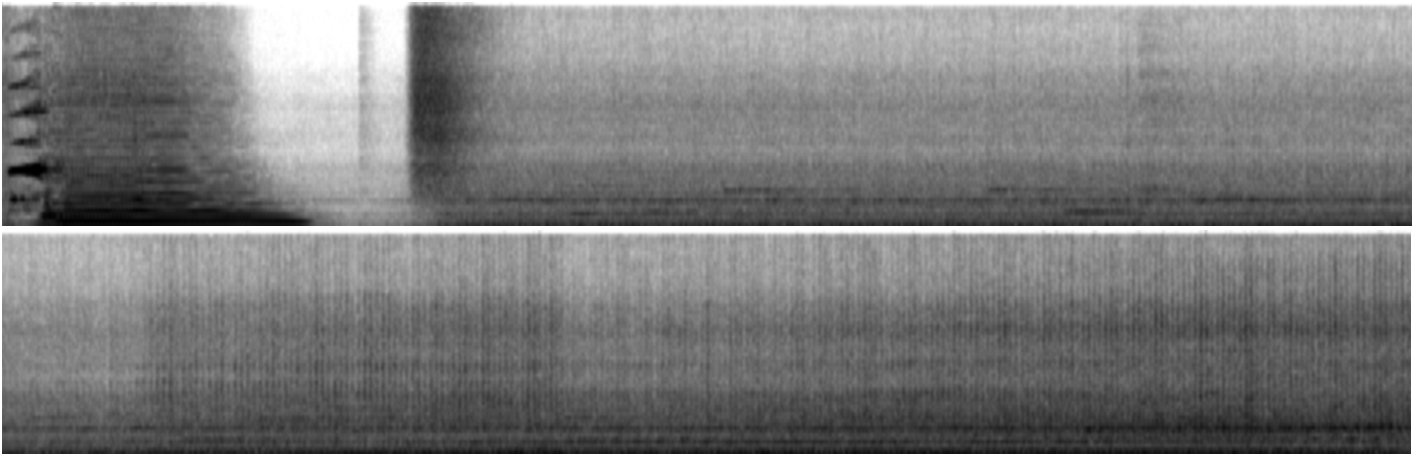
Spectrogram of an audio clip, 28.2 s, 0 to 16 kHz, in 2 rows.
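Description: A CC 206 diesel-electric locomotive sounds one horn blast about three seconds long as it departs, then its diesel engine works hard as the train pulls away, the engine and train noise growing gradually louder.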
